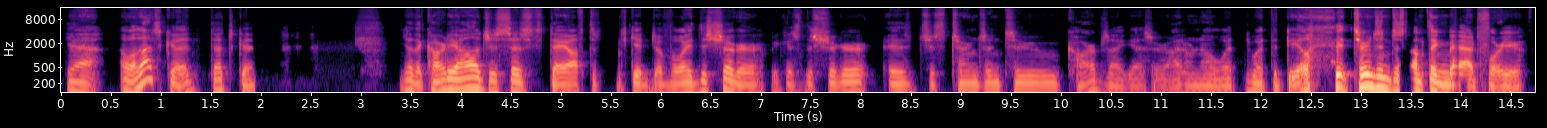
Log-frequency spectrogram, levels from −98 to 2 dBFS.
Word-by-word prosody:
Yeah, 105 -5 -3 0.2
oh 130 - -2
well, 110 - +4
that's 245 +1 +4
good, 105 +3 -5
that's 125 0 -5
good. 85 -1 -6 1.5
Yeah, 125 - -2
the 95 - -3
cardiologist 125 +2 +3
says 110 -3 0
stay 95 +2 -3
off 95 0 -1
the - - -12 0.2
to - - -16
get 95 -5 -4
avoid 95 +1 -3
the 115 - -3
sugar 95 -6 -2
because 95 -3 -13
the 95 +1 -12
sugar 110 +4 -3 0.2
is 95 -1 -4
just 90 0 -13
turns 100 -1 -6
into 100 0 -6
carbs, 95 +3 -10
I 85 -2 -10
guess? 85 -1 -15
Or, 85 -1 -15
I 80 +2 -12
don't 85 -1 -11
know 85 0 -8
what 85 0 -8
what 100 -4 -4
the - - -7
deal - - +2 0.2
it 165 - +7
turns 160 0 +10
into 130 -5 +5
something 110 -5 +4
bad 85 -3 +2
for 80 -2 -3
you. 80 -2 -3
100 Hz, 180 wpm, -22 LUFS, 90-110 Hz, 1.5 s, turns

